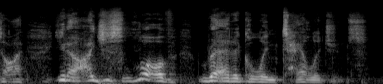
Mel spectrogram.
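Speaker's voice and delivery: put-on unhurried, drawn-out British accent. Retelling what a venture capitalist said when they met, imitating Ian's British voice. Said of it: "in this British voice that he has".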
